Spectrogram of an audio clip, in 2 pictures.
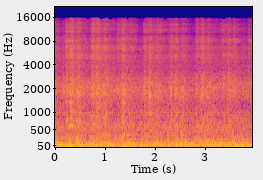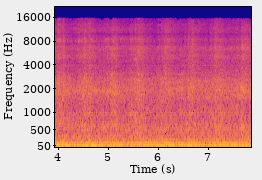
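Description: Covered hopper cars of a CSX freight train rolling past at close range: a steady low rumble, with the steel wheels clicking repeatedly on the rails.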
